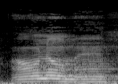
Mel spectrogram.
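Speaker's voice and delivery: low, subdued doubtful addict. Acted. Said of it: "You know what the addict said".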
